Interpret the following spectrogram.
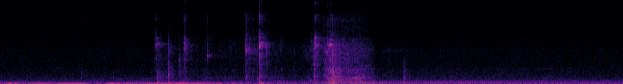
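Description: Handling noise from an unplugged electric hand planer being turned over in the hands: a few sharp clicks of its plastic and metal body about one and a half to two and a half seconds in, then a brief scraping rub a little after three seconds.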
